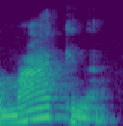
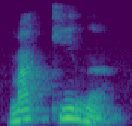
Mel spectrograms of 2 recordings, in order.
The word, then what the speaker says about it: máquina: máquina e não maquina se eu não colocar acento na palavra máquina a gente vai ter que pronunciar maquina agora quando eu vou escrever eu sou obrigado a colocar um acento no ma na sílaba MA para dizer que essa sílaba é que é a sílaba forte a sílaba tônica E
